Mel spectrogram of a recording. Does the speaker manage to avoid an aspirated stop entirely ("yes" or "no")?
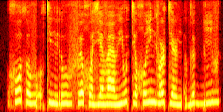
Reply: yes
